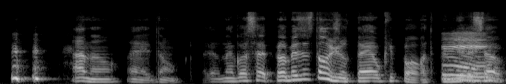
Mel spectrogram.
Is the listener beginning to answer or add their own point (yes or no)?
no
